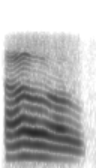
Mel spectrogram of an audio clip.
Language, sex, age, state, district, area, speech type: Odia, female, 60+, Odisha, Kendrapara, urban, conversation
